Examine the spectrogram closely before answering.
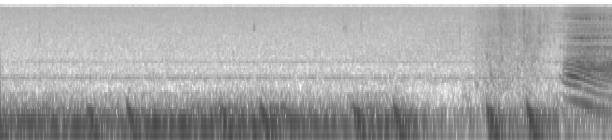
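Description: Water rumbles and bubbles, muffled as if heard underwater.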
